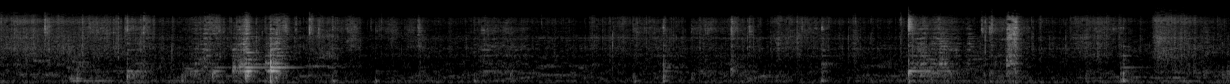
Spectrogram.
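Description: Spiced, ghee-coated rice sliding from a bowl into a hot steel kadai and sizzling, with the scrape and tap of the bowl rim and fingers against the pan a few times.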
